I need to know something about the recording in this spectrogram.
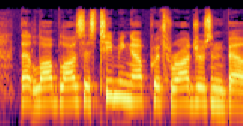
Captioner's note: speaking French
